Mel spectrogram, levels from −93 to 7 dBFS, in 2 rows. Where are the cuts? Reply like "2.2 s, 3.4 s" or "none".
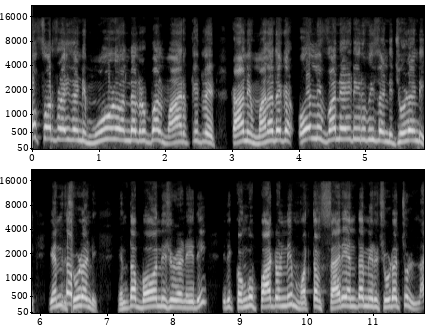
6.5 s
